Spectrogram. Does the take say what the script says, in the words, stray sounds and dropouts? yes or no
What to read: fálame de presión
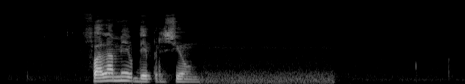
yes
